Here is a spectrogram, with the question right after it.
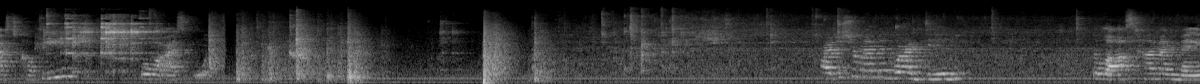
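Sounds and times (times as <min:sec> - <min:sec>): glass and ice clinking: 0:00.5 - 0:01.6.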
